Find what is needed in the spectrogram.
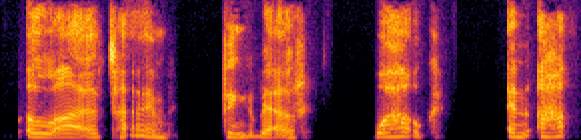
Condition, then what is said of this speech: Multiple sclerosis. With as my MS progressed, I had really difficult talking as well as I wanted to.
